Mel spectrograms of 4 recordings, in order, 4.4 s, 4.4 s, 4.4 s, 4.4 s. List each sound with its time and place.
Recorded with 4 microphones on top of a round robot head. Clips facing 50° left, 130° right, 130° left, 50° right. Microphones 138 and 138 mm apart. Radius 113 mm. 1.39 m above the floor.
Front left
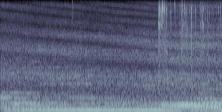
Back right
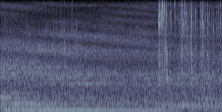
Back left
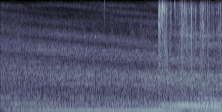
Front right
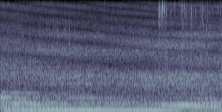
0.0 s a lawn mower: 10° right; by 4.5 s 45° left
3.1 s keys jangling: 125° left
